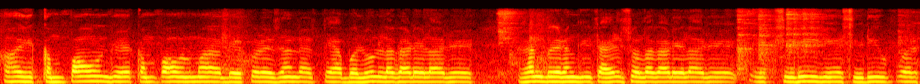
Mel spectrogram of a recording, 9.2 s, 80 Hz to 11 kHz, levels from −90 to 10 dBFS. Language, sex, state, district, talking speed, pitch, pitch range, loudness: Gujarati, male, Gujarat, Gandhinagar, 130 wpm, 180 Hz, 175-185 Hz, -14 LUFS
